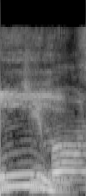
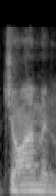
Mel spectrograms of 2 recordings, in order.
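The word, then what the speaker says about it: Djimon: I'm, I'm, Fucking, I'm, I can't pronounce his fucking it name, but Jimon is Jaimin. Hootsu. It's pronounced Jaimin like Simon.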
